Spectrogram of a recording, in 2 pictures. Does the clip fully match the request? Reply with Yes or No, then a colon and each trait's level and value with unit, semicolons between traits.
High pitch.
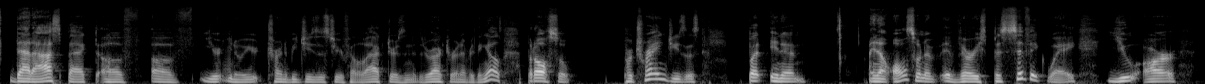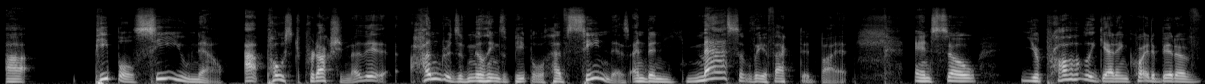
No: low, 135 Hz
